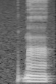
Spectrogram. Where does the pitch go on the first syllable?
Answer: low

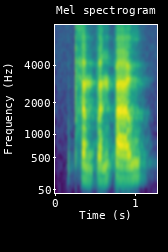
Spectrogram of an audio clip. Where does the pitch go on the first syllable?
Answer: low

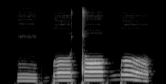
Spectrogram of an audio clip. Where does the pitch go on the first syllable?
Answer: low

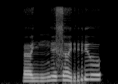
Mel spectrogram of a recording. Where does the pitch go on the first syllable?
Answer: low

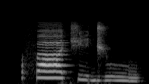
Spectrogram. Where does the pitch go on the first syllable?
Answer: high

